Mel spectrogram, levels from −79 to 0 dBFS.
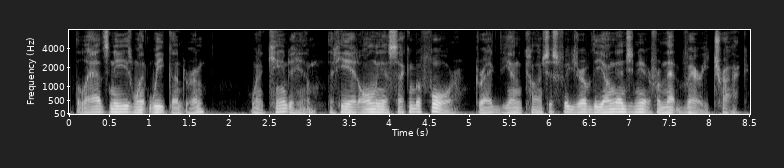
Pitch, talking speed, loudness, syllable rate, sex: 90 Hz, 220 wpm, -18 LUFS, 5.9 syllables/s, male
